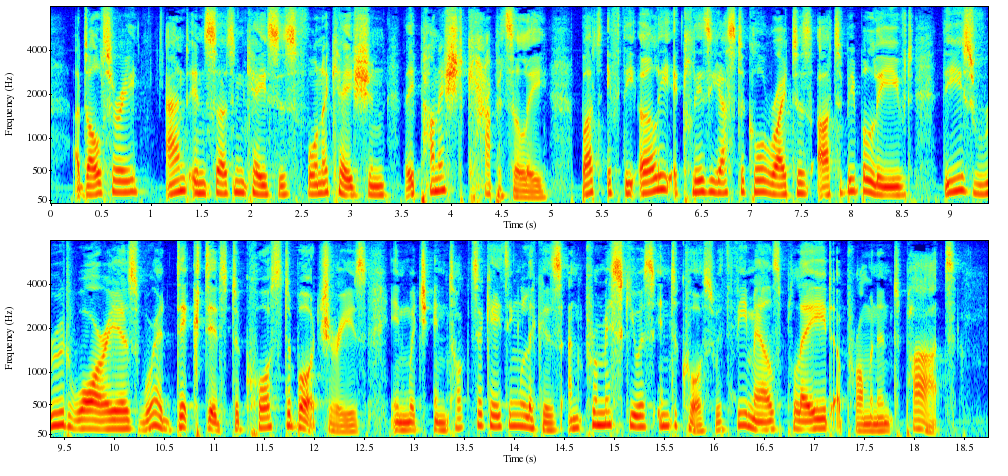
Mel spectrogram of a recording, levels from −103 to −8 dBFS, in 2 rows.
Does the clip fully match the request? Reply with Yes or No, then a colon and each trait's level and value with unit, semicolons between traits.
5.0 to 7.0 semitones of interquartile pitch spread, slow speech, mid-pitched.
Yes: average, 5.3 semitones; slow, 130 wpm; medium, 145 Hz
